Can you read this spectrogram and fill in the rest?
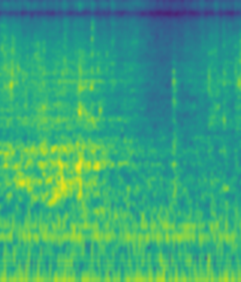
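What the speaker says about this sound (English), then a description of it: "I'm just going to put the water in, and it is hot water." Hot water poured into a pot of cooking rice, a steady watery rush with light splashy texture running throughout, moderately close and alone without talk.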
